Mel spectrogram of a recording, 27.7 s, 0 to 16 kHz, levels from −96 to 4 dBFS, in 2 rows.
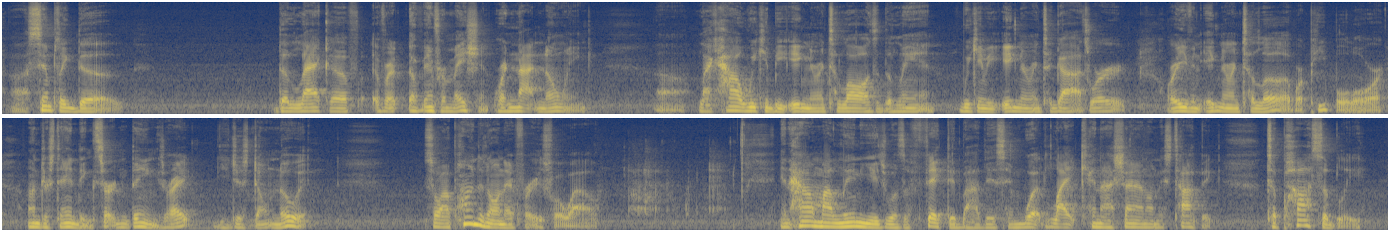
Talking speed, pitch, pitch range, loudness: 165 wpm, 105 Hz, 100-120 Hz, -17 LUFS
